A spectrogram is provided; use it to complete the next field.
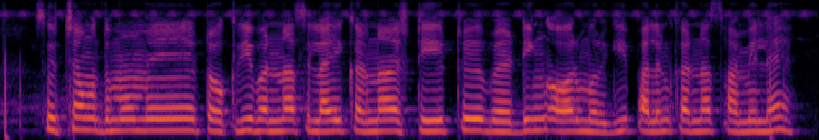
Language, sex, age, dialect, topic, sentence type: Hindi, female, 18-24, Marwari Dhudhari, banking, statement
